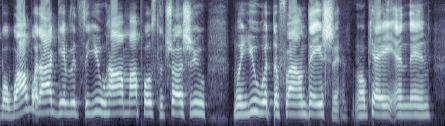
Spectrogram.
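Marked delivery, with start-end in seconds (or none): none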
